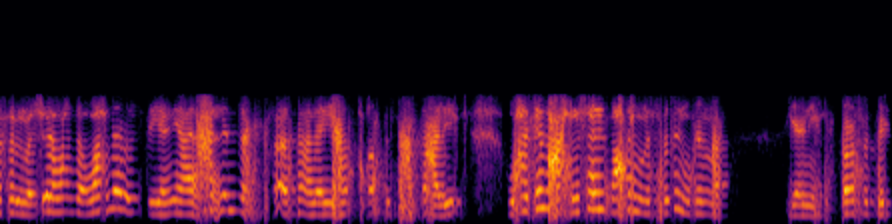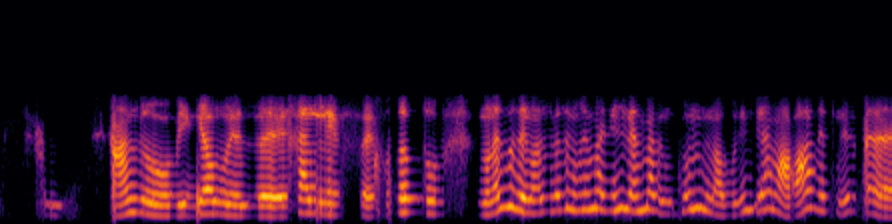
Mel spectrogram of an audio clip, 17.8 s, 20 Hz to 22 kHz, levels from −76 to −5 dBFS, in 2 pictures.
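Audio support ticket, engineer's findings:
LPC-10 vocoder, whole clip: buzzy robotic speech, heavy damage, nothing above 3.8 kHz. Each frame forced to pulse-train buzz or noise hiss through a short filter; fits a 2.4 kbit/s link.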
